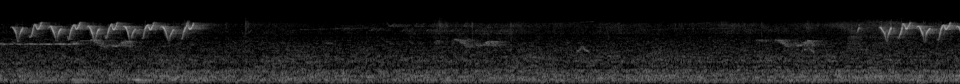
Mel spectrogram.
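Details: A Chinese babax at Erdaoqiao, Sichuan, gives rapid bursts of high, thin chirping notes for about two seconds, then again near the end, with quieter scattered notes and soft background hiss between.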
